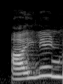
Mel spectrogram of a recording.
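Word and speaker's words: island: होगा हम बोलेंगे इलाके आइलैंड में भी आई और एल के बीच एस है तो एस की वॉइस नहीं होगी एस साइलेंट ही रहेगा इसको हम बोलेंगे आयरलैंड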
